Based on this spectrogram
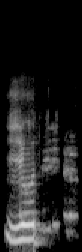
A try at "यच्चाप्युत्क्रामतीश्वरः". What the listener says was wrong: युत नहीं, प्युत, आधा प भी है ना, आधा प भी है, प्युत प्युत, प बोलो ना, प्य प्युत प्युत प्यू, प नहीं आ रहा ना आपका, प नहीं सुनाई दे रहा, आधा प है ना, प्युत।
